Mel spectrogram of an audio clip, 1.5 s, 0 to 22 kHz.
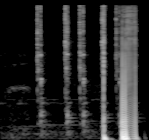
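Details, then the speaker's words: Rek RK26572AM HiPot tester under repair, outputting about 4 kV on AC and DC: sharp, irregular snaps, about five in under two seconds, from internal high-voltage arcing where insulation is missing. Insulation still needs to be added. "but there's some arcing going on here so I'll show you here I turn a hole to jump"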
